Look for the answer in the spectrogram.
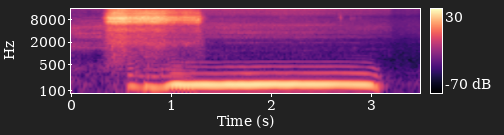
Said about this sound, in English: a foghorn. That'll do. Oh, something, something like that, isn't it? Something like that.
